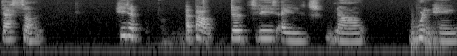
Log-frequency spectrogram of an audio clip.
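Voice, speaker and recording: Mumbling in a put-on character voice, a high-pitched woman speaks at a very slow pace with long, frequent pauses. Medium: read story. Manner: hesitant, mumbling.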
